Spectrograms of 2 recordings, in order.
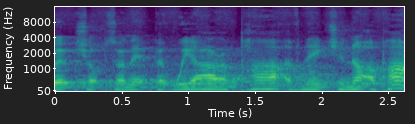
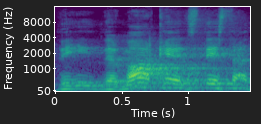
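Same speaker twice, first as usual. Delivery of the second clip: mock naysayer; 6 semitones higher, 4 dB louder than usual. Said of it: "someone like this saying".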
